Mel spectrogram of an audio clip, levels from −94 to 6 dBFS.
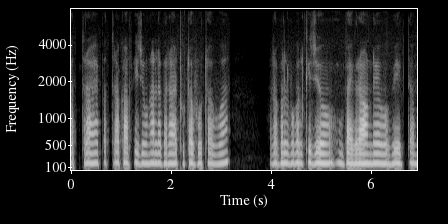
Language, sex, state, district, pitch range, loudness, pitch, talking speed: Hindi, female, Chhattisgarh, Bastar, 170-185 Hz, -20 LUFS, 180 Hz, 155 wpm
